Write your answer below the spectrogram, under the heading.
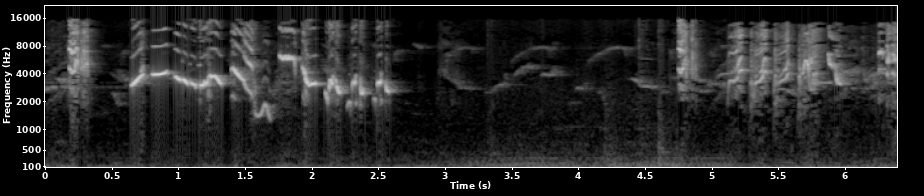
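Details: Lure recording of a kacer, the Oriental magpie-robin, to boost fighting emotion: a loud run of rolling, wavering whistled notes for over two seconds, a quiet pause, then harsh high chattering bursts.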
